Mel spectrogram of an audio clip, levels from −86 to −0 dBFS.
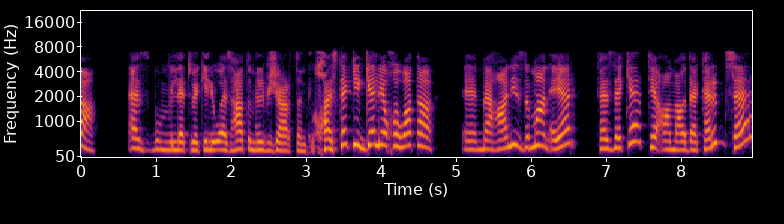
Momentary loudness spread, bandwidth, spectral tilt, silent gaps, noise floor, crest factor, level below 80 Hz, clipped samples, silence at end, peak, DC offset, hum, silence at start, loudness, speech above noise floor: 9 LU; 7.6 kHz; -1.5 dB/octave; none; -48 dBFS; 18 dB; -82 dBFS; under 0.1%; 0 s; -2 dBFS; under 0.1%; none; 0 s; -21 LUFS; 27 dB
